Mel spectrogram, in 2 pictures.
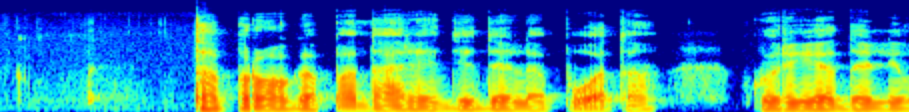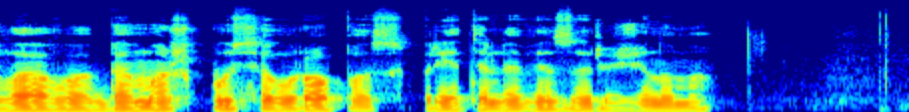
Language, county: Lithuanian, Vilnius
